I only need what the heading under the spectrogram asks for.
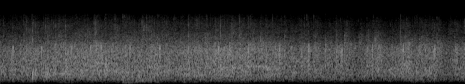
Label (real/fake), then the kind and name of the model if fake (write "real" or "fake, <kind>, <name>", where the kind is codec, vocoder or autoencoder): real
